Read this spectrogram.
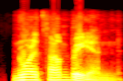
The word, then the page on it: Northumbrian: American English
